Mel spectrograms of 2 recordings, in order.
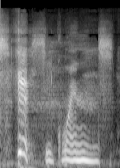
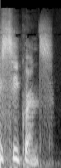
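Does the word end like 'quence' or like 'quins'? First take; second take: quins; quence. First: The word ends with a 'quins' sound. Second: The word ends with a 'quence' sound. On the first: The speaker calls it right. "opposed to sequins" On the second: The speaker calls it wrong. "I say sequence"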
